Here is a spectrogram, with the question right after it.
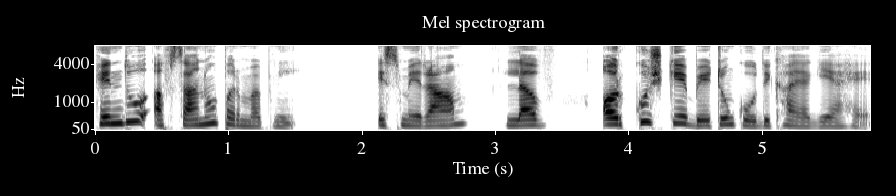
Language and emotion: Urdu, neutral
